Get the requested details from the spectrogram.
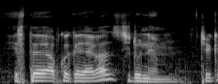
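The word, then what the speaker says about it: pseudonym: आगे सिडोनिम। सिडोनिम क्या होता है, पी साइलेंट है इसमें।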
